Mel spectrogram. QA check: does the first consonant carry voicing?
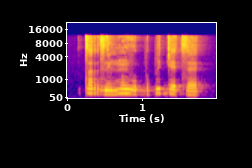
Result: no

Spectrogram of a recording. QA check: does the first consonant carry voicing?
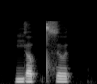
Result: yes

